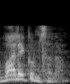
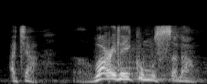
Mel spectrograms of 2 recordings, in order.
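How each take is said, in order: First: وعلیکم السلام clipped fast as 'walekum salaa'; swallowed hurried greeting; rushed reply. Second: Slow وعلیکم السلام with stress on وعلیکم; careful demo reply. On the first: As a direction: toss off وعلیکم السلام carelessly. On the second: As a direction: draw out وعلیکم السلام deliberately. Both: Shown as a demonstration. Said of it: "یہ بھی غلط ہے".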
